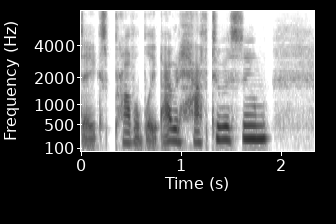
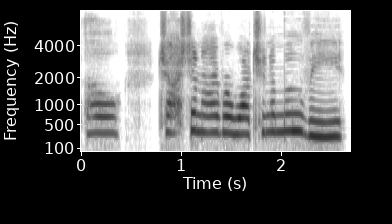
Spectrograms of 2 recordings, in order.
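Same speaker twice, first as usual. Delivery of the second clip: put-on child voice; 10 semitones higher than usual. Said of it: "And Ava's like".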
